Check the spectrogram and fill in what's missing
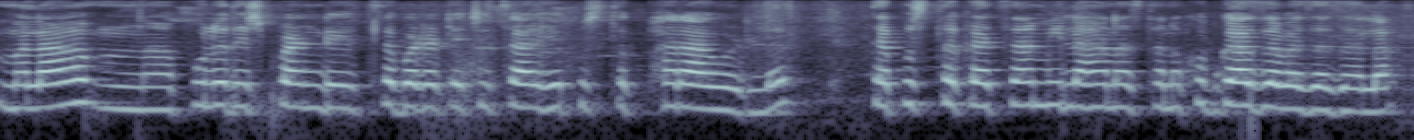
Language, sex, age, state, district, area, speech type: Marathi, female, 30-45, Maharashtra, Osmanabad, rural, spontaneous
